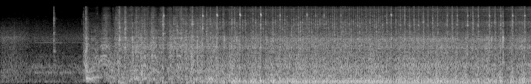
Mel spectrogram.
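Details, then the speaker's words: Rare VW Super Beetle Baja Champion Edition, first start in years, after setting timing at number one top dead center: catches after a click and settles into a steady, even putter with no misses; normal idle. "Well, there it is. A little timing. Well, it's about time. Okay. So we know it's a runner."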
